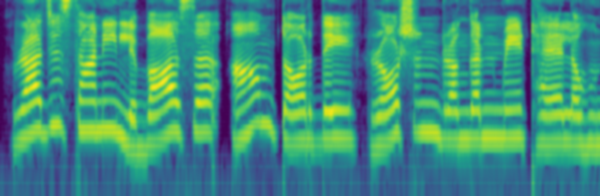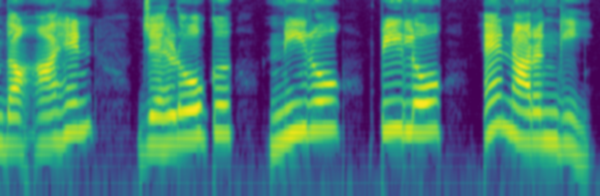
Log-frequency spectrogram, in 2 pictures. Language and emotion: Sindhi, neutral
